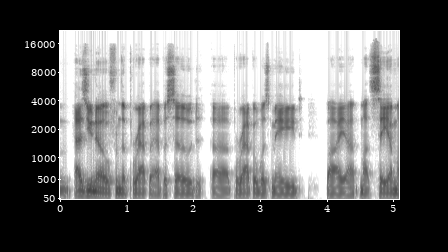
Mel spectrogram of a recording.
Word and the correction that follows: Masaya: Matsura. I believe Masaya. I can't pronounce his first name. – Oh, Masaya. – So it was made by Masaya Matsura.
